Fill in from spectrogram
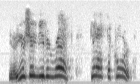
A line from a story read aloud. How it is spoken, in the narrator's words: screaming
